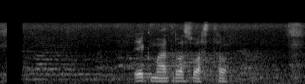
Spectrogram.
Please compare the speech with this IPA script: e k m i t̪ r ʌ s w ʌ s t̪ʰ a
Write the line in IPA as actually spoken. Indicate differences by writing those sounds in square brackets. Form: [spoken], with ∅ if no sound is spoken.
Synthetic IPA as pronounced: e k m [a] t̪ r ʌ s w [a] s t̪ʰ [ʌ]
